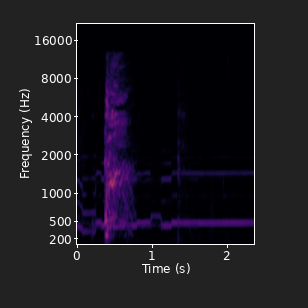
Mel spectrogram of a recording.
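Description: A man clears his throat once, sharply, about half a second in, over a steady sustained background-music note.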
